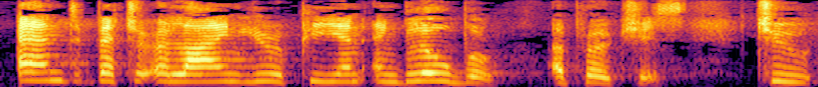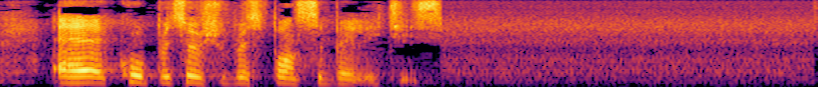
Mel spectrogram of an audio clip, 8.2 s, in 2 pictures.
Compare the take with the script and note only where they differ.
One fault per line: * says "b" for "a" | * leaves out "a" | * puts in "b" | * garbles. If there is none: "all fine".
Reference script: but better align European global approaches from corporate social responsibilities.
* says "and" for "but"
* puts in "and"
* says "to" for "from"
